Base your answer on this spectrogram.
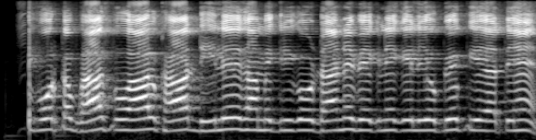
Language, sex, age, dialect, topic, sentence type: Hindi, male, 25-30, Awadhi Bundeli, agriculture, statement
